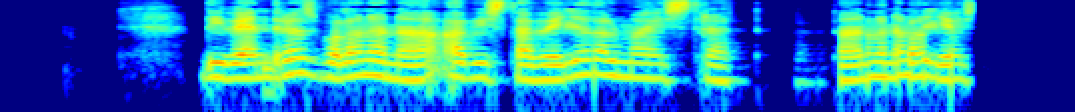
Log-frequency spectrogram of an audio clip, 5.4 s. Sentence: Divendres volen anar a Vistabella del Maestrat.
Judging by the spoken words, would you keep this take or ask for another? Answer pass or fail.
fail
